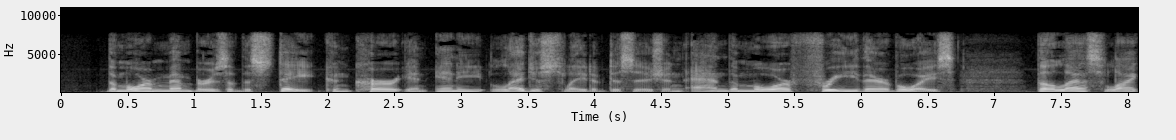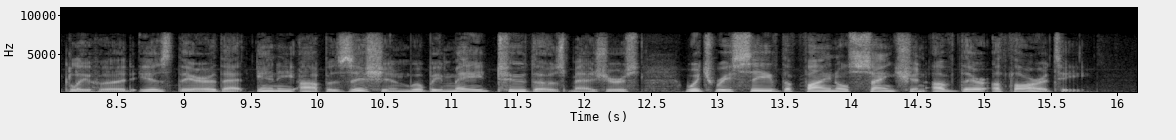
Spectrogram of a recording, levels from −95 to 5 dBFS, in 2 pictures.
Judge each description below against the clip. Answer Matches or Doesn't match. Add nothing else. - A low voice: Matches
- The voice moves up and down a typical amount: Doesn't match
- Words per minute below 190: Matches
